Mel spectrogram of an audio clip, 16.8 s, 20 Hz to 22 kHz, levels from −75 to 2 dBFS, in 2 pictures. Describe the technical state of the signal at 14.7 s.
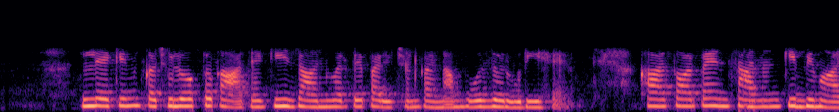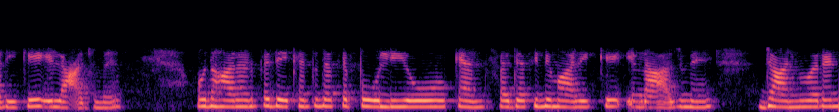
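At 14.7 s the speech has AMR bit errors, running from 14.70 to 14.99 s. Over a weak link, roughly 7 percent of the less protected bits arrived flipped while the core checksum still passed, so the decoder drove its vocal-tract model with misplaced pulses and wrong gain and spectral values. Pitch and loudness hold, but the voice turns hoarse, scratchy and gargly within the narrowband 150 Hz to 3.7 kHz line. Lost frames would instead produce gaps or smeared repeats.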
